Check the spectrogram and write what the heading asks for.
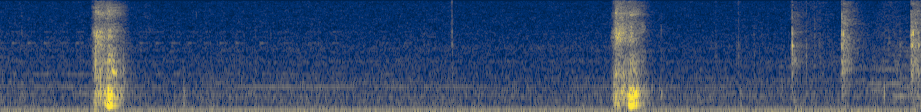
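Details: A cat coughing severely: two forceful, harsh coughs followed by three shorter, weaker bursts over a steady low hum.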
